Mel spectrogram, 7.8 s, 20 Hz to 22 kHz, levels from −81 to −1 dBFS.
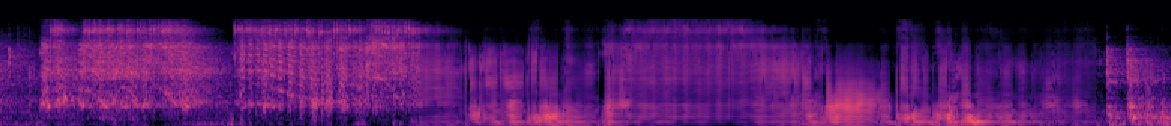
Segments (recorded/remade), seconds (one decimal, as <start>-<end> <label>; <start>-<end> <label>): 0.0-2.8 recorded; 2.8-7.3 remade; 7.3-7.8 recorded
